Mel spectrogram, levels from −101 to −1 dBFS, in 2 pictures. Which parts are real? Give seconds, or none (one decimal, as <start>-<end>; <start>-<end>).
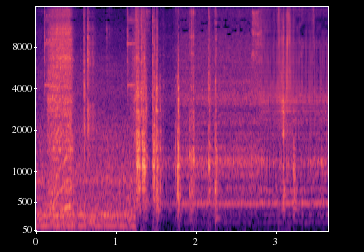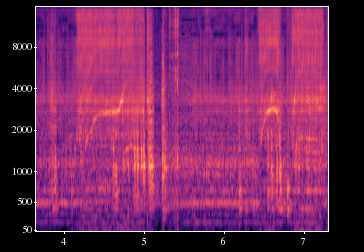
0.0-2.8; 5.0-5.6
